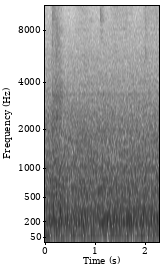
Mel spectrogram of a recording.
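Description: JR Kyushu YC1 series hybrid diesel railcar starting away from a station, heard from inside behind the cab: a steady low rumble of the running railcar, with a brief higher hiss just after the start.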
